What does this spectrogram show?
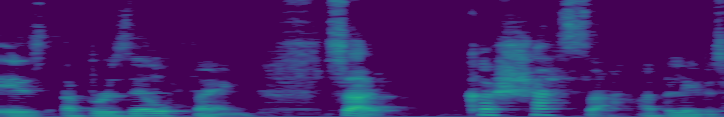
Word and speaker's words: cachaça: So, cachaça, I believe is how you say it.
